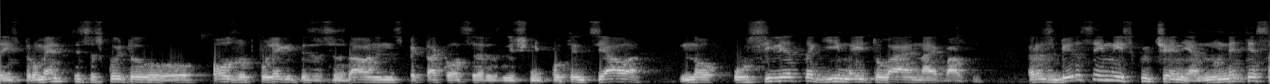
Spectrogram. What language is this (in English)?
Bulgarian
